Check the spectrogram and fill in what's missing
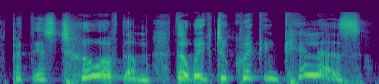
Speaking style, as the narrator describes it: whined Smeagol in a last effort

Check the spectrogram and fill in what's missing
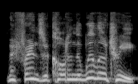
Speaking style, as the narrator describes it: cried Frodo breathlessly

